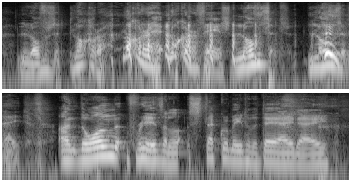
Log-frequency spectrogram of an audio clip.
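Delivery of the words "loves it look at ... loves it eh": animated, loud, swooping play-by-play commentary. Retelling how a man narrated a video to the group: imitating his running commentary. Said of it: "And he just kept going".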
